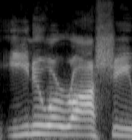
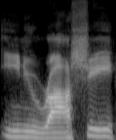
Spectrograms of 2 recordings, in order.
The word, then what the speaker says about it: Inuarashi: I think I'm confusing Inuarashi with Higurashi, because for the longest time I would pronounce Inuarashi as just Inurashi, but Higurashi is not Higurashi, it's Higurashi.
